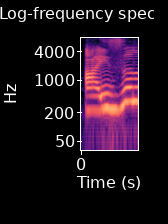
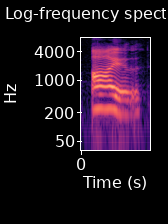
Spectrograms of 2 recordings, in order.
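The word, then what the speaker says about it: aisle: तो ये जो बीच का एरिया होता है इसका प्रोनंसिएशन आइजल नहीं है। The pronunciation is आयल आयल आयल। आई Al right.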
